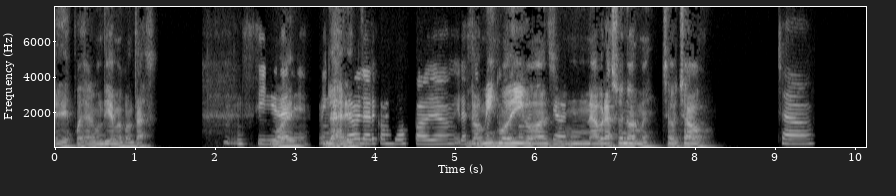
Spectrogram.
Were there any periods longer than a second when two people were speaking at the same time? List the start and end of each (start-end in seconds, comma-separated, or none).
2.5-4.0, 5.1-6.6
